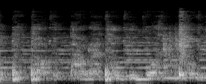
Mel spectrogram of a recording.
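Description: Hip-hop music playing, with a man rapping over the beat.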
